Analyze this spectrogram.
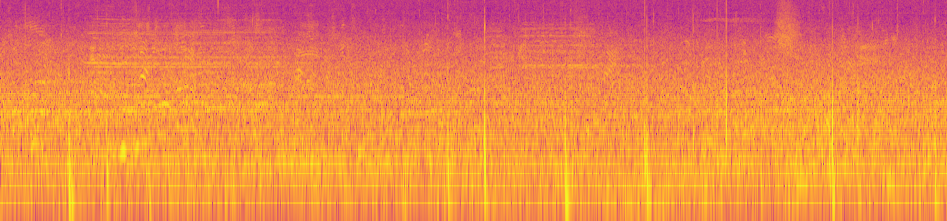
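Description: A man talks briefly at a distance outdoors.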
